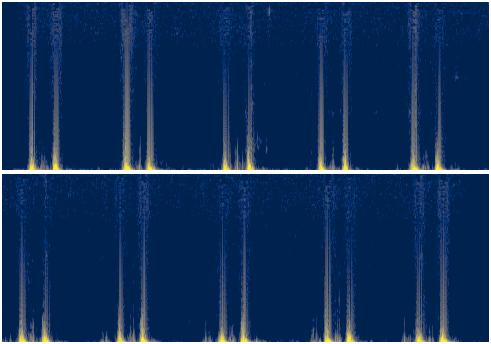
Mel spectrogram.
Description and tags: Heart Beating
A steady heartbeat.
